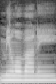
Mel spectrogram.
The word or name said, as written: milovaný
